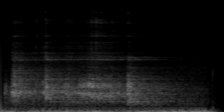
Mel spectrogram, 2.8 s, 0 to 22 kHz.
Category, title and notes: Sound effects > Objects / House appliances
A glass bottle rolling on a concrete floor (in the recycling room). Recorded with a Zoom H1.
